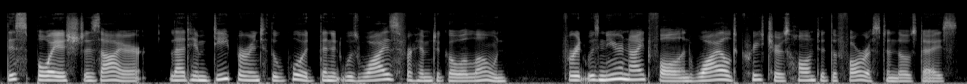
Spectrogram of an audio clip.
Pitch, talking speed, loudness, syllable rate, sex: 185 Hz, 200 wpm, -17 LUFS, 5.0 syllables/s, female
